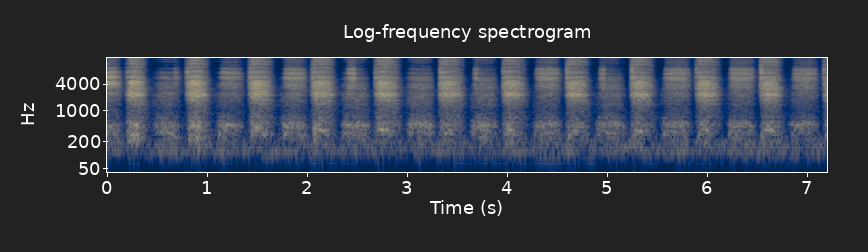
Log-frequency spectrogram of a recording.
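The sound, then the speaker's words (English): Rapid, forceful breath of fire through the nose, pumped from the navel during a kundalini yoga ego eradicator exercise, with many sharp, even exhalation bursts at a steady, fast pace, about three per second, and no talking. “you're going to breathe the breath of fire through your nose, pumping your navel. It's going to sound like this.”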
